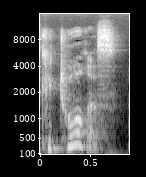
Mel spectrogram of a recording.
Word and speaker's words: Klitoris: Das heißt Klitoris. Ich so, willst du mich verarschen? Das heißt Klitoris. Also die Betonung mehr auf dem O.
